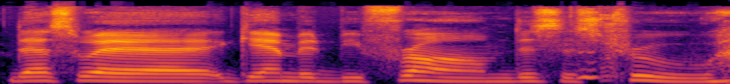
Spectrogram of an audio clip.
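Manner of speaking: slow, drawled New Orleans Cajun accent; hammed-up Cajun, breaking into a laugh at the end; Gambit. Shown as a demonstration. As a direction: put on a playful Cajun drawl. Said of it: "It's hard to do a Cajun accent".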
